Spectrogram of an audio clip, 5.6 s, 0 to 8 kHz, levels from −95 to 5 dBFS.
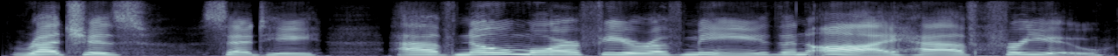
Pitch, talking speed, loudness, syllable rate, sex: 225 Hz, 150 wpm, -18 LUFS, 3.1 syllables/s, female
